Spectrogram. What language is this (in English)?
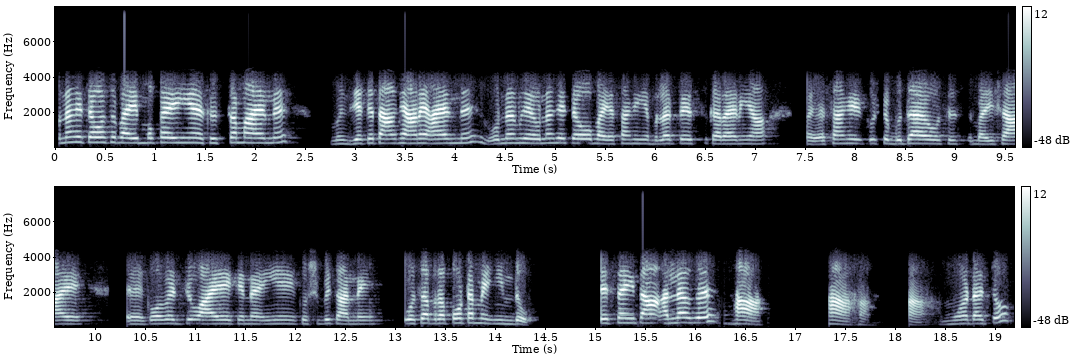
Sindhi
